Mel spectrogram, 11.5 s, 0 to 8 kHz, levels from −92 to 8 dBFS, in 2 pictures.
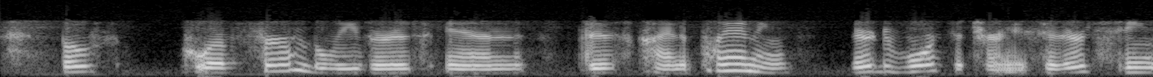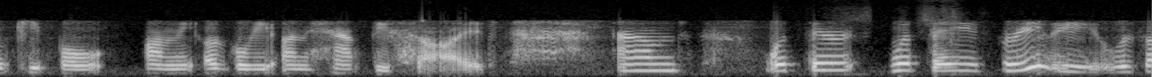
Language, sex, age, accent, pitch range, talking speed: English, female, 40-59, American, 170-255 Hz, 150 wpm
